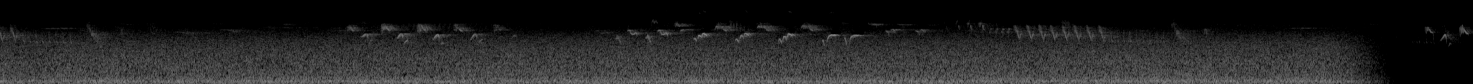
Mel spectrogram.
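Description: A steady hiss runs under the scene and cuts off suddenly just before the end. Over it, birds give several runs of quick, high, falling chirps.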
